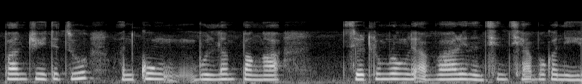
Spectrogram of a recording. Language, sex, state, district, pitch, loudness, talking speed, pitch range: Mizo, female, Mizoram, Aizawl, 230 Hz, -16 LUFS, 185 wpm, 220-245 Hz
